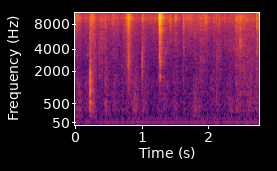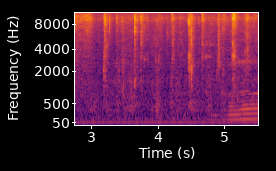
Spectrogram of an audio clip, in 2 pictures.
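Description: Close-miked eating sounds of people chewing a burger: scattered wet mouth clicks and smacks. Near the end, a brief low hum of a voice.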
